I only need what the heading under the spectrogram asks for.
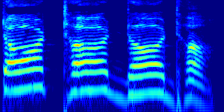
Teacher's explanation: जीवा की नोक इसमें प्रायः उलटकर मूर्धा का स्पर्श करती है। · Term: मूर्धन्य ध्वनियां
